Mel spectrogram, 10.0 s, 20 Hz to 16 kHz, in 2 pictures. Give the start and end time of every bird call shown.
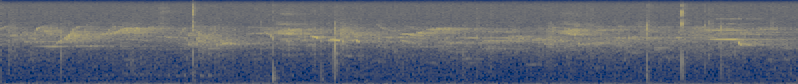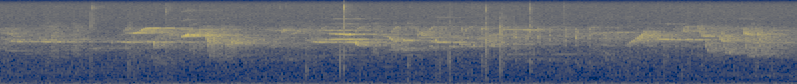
[4.42, 6.32] Iiwi (Drepanis coccinea)
[6.92, 7.62] Iiwi (Drepanis coccinea)
[8.02, 8.72] Iiwi (Drepanis coccinea)
[9.32, 9.92] Omao (Myadestes obscurus)

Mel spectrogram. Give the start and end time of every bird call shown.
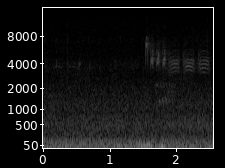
[1.40, 2.50] Black-capped Chickadee (Poecile atricapillus)
[1.60, 2.10] Red-bellied Woodpecker (Melanerpes carolinus)

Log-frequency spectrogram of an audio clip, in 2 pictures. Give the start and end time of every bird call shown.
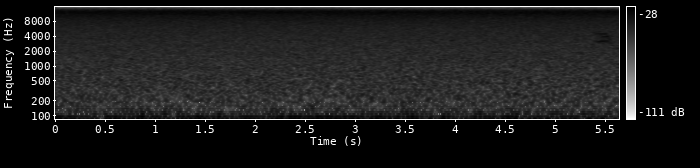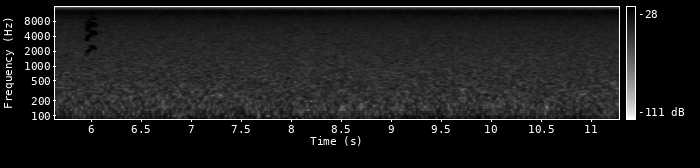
[5.42, 5.51] Eurasian Skylark (Alauda arvensis)
[5.92, 6.12] Hawaii Amakihi (Chlorodrepanis virens)

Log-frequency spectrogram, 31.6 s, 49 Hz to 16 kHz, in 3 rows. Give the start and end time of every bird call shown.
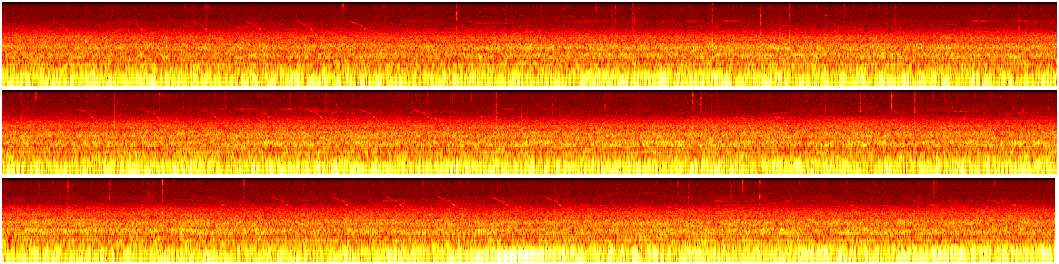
[0.32, 4.02] Northern Cardinal (Cardinalis cardinalis)
[6.62, 7.62] Blue Jay (Cyanocitta cristata)
[9.62, 10.32] Blue Jay (Cyanocitta cristata)
[11.12, 15.02] Northern Cardinal (Cardinalis cardinalis)
[12.62, 13.62] Blue Jay (Cyanocitta cristata)
[23.02, 26.82] Northern Cardinal (Cardinalis cardinalis)

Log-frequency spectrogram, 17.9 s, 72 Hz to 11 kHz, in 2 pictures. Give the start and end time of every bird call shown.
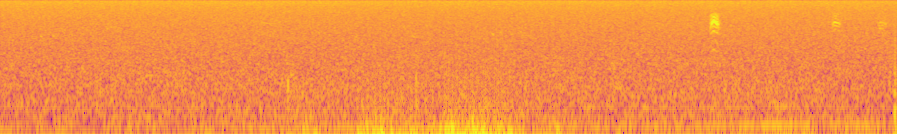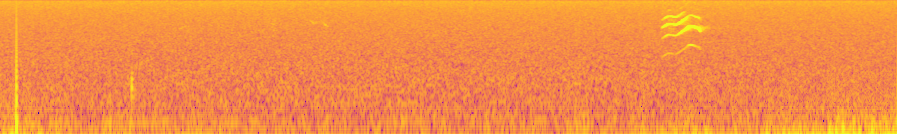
[7.09, 7.19] Hawaii Amakihi (Chlorodrepanis virens)
[8.29, 8.39] Hawaii Amakihi (Chlorodrepanis virens)
[8.79, 8.89] Hawaii Amakihi (Chlorodrepanis virens)
[15.49, 15.99] Hawaii Amakihi (Chlorodrepanis virens)

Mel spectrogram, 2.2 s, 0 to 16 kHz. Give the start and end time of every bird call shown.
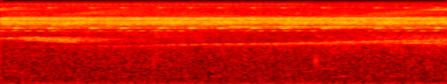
[0.00, 0.65] Black-spotted Bare-eye (Phlegopsis nigromaculata)
[0.00, 2.24] Buff-breasted Wren (Cantorchilus leucotis)
[0.00, 2.24] Spot-winged Antshrike (Pygiptila stellaris)
[0.55, 2.24] Striped Woodcreeper (Xiphorhynchus obsoletus)
[0.75, 2.24] Horned Screamer (Anhima cornuta)

